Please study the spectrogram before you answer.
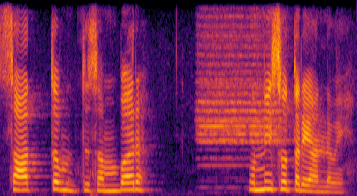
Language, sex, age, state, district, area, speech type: Punjabi, female, 18-30, Punjab, Amritsar, urban, spontaneous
